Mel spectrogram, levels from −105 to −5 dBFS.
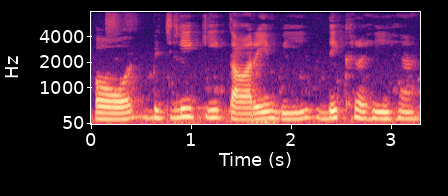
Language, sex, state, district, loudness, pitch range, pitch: Hindi, female, Punjab, Pathankot, -14 LUFS, 170-200 Hz, 180 Hz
